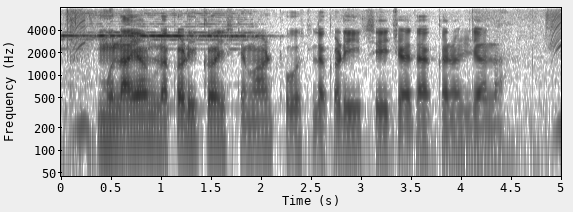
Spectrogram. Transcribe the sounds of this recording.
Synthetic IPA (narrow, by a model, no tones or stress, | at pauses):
mʊlaːjəmləkəɽikaɪst̪eːmaːɾʈʰoːst̪lɐkɽisezjaːd̪akɐɾəld͡ʒaːlaː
